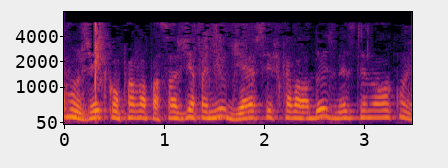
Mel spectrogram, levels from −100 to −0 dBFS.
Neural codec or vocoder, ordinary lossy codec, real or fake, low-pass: none; MP3, 24 kbps; real; 7.2 kHz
